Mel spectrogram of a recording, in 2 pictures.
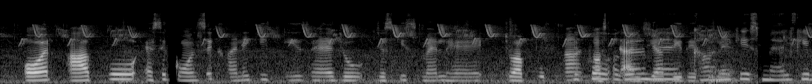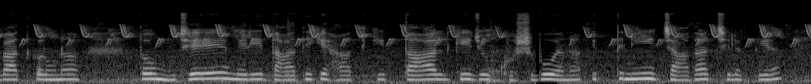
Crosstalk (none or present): present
